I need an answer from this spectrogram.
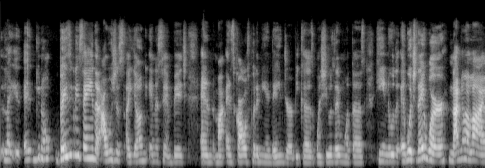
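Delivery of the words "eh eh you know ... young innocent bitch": usual speaking voice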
